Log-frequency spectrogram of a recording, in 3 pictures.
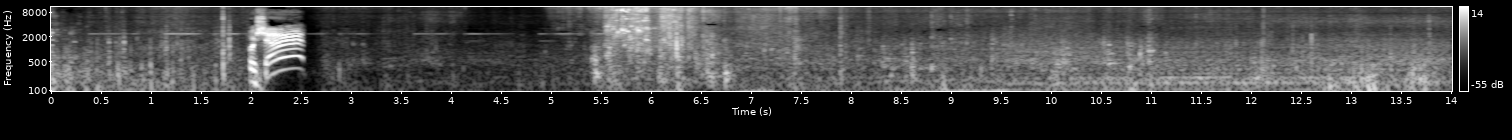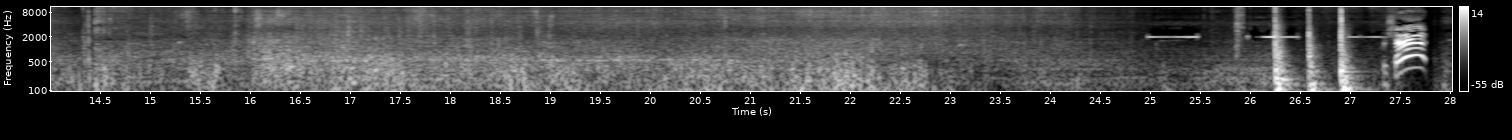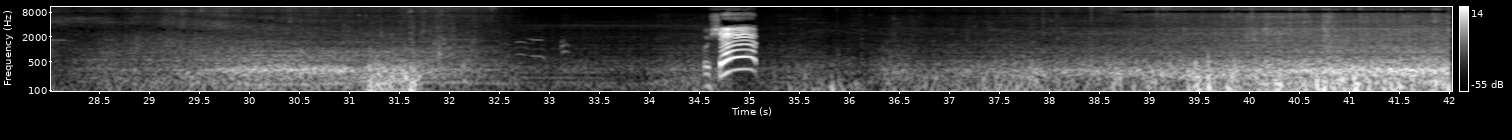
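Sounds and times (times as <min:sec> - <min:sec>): short high beeps: 0:00.0 - 0:05.4, 0:25.0 - 0:27.4
wind and road noise: 0:00.0 - 0:42.0
loud thumps: 0:26.1 - 0:27.2.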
